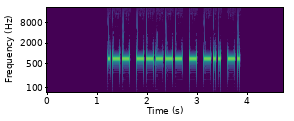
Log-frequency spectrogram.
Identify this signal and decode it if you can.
Morse code, heard as a keyed tone, about 25 wpm, 700 Hz. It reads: W0TDN
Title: USA Call Signs - 5 Characters - 4x Character Spacing - 25wpm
